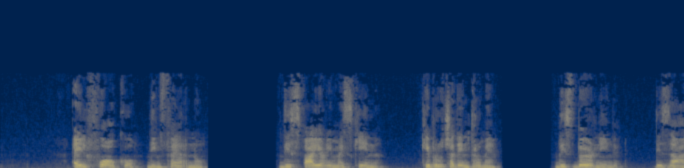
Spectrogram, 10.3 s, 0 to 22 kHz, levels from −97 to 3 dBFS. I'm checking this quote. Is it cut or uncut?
uncut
